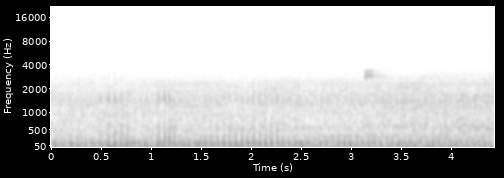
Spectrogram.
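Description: Motorcycle engine running while riding on the road: a steady low drone with rapid, even pulsing that grows a little louder about a second in.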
